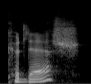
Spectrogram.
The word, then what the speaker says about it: Kadesh: Is it Kadesh? – Yeah, no, that's right.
